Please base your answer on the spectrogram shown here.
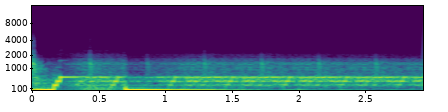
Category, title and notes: Instrument samples > Synths / Electronic
CVLT BASS 1
bass stabs drops bassdrop sub subs subbass subwoofer low lowend clear wobble lfo wavetable synthbass synth
bass, bassdrop, clear, drops, lfo, low, lowend, stabs, sub, subbass, subs, subwoofer, synth, synthbass, wavetable, wobble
